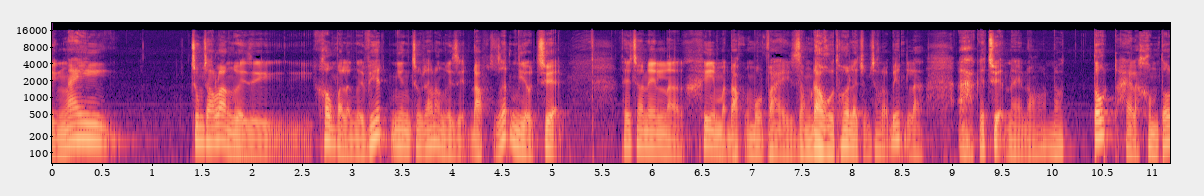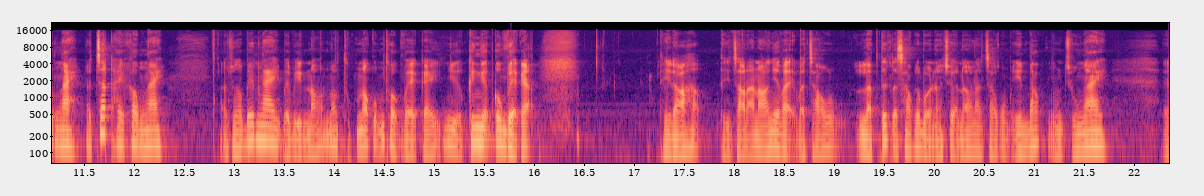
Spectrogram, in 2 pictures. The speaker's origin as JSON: {"language": "Vietnamese", "region": "Northern Vietnam", "country": "Vietnam", "tie": "born or raised there", "said": "bởi vì cháu sinh ra và lớn lên ở miền Bắc, thế cho nên là có một số những cái ngôn ngữ của các địa phương khác thì cháu cũng chưa thể thể hiện tốt được."}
